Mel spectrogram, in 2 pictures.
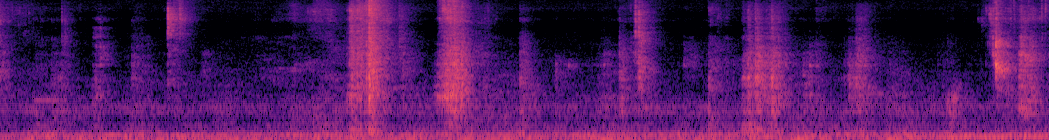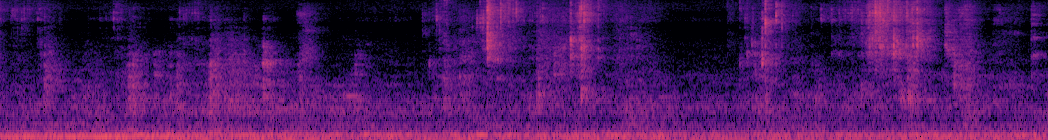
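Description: A person eating rice and chicken by hand: wet chewing and mouth clicks in irregular short bursts, with fingers working food on a plate.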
